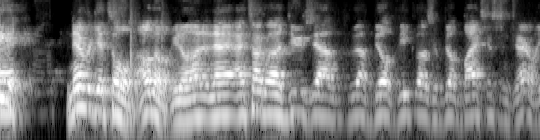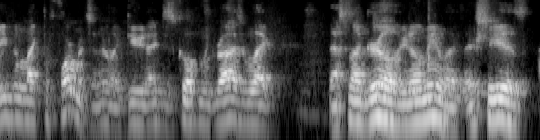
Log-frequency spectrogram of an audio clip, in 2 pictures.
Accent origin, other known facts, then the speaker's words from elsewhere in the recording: California, United States; I'm from California. I know how it is here.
